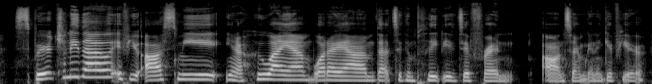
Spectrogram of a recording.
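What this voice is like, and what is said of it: London accent. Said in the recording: “where this accent came from, I was born in London. I also live in London”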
